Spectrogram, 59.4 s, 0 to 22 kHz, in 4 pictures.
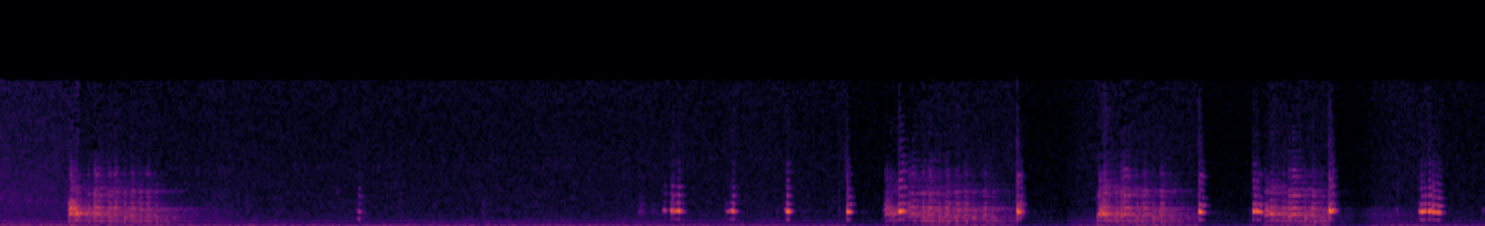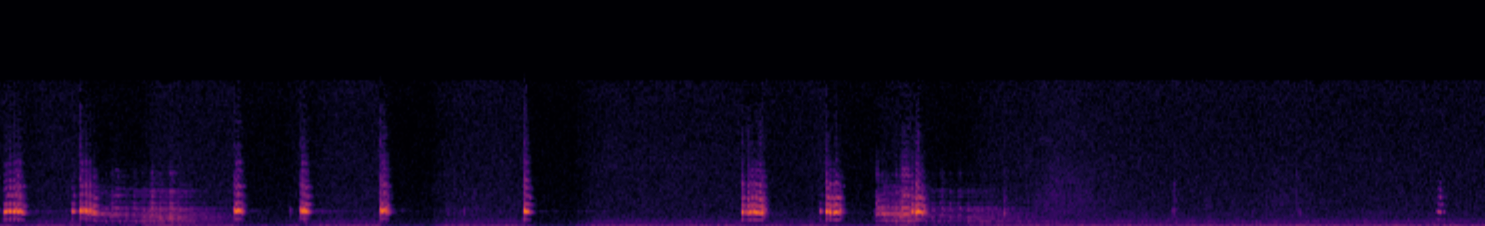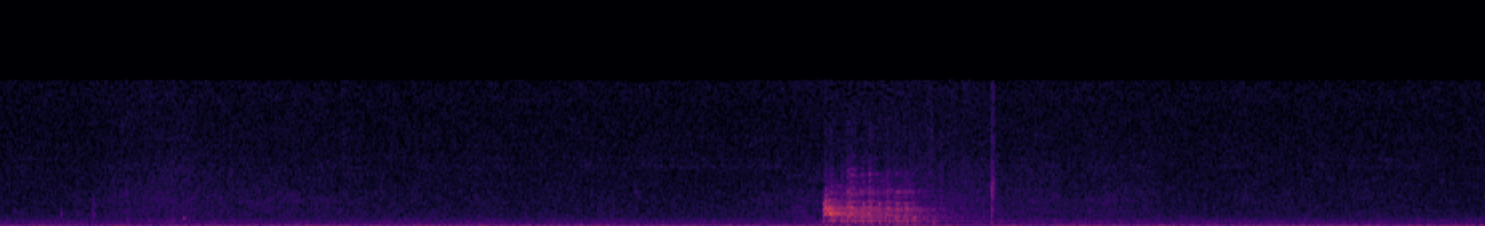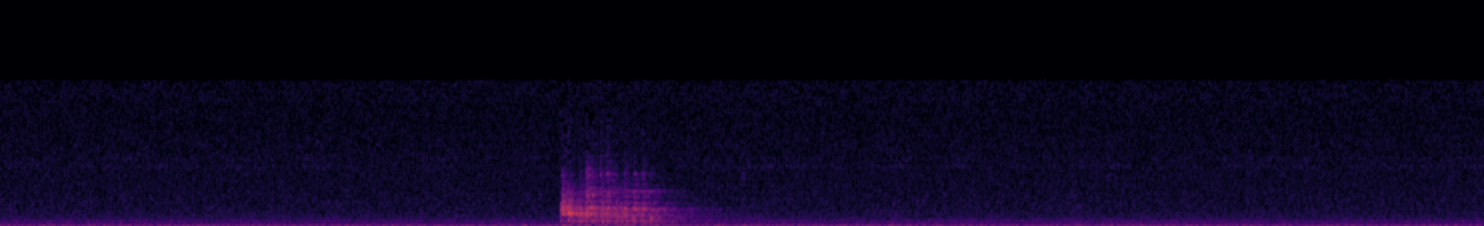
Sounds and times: Gobble: 0.7 - 2.2, 6.4 - 10.3, 11.0 - 13.5, 14.2 - 18.8, 22.2 - 25.1, 29.2 - 29.4, 37.9 - 39.5, 50.1 - 51.9.

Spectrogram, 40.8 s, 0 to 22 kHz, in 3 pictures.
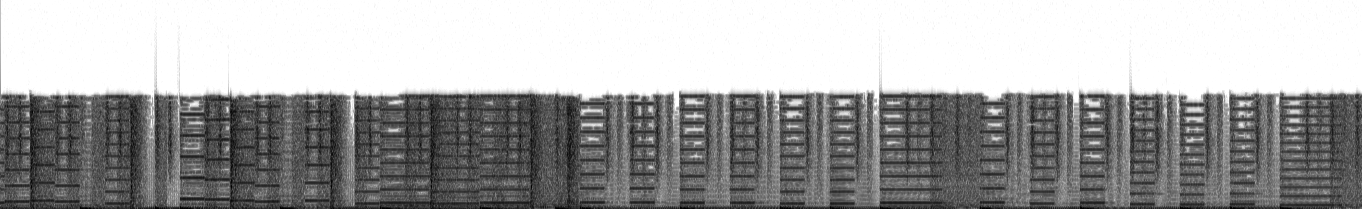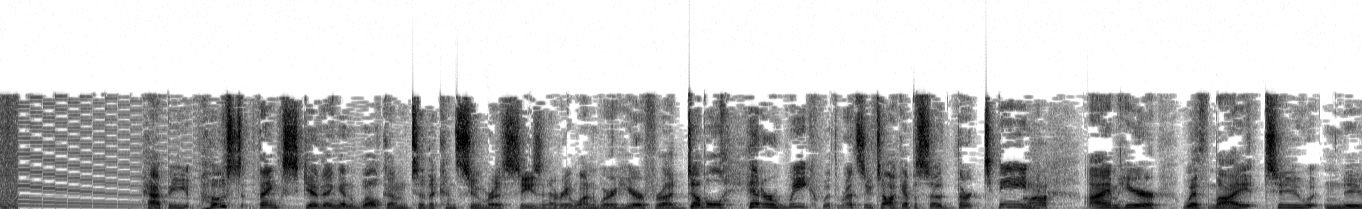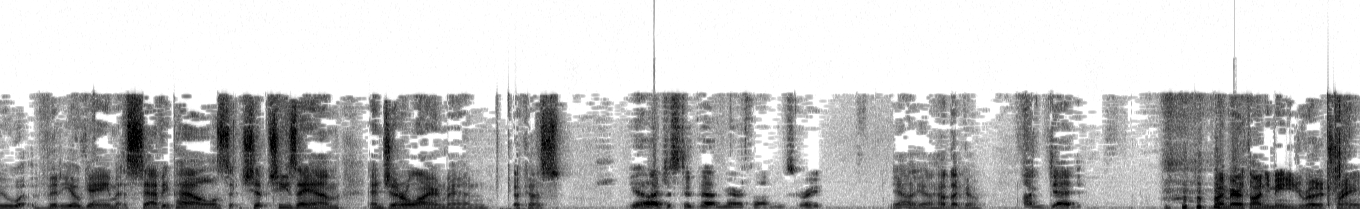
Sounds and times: Speech: 15.1 - 32.9, 33.5 - 35.5, 36.1 - 38.1, 39.4 - 40.8.

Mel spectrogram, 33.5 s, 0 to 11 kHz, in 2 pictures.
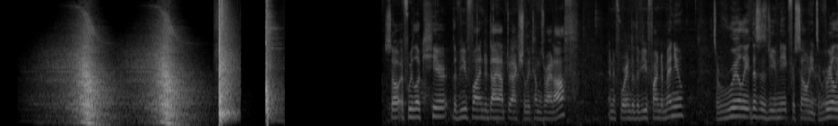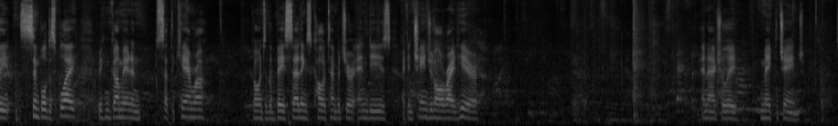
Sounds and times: Speech: 7.7 - 11.6, 12.2 - 27.1, 28.2 - 32.9.

